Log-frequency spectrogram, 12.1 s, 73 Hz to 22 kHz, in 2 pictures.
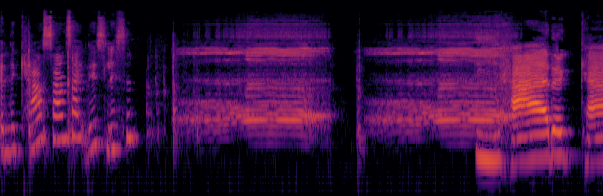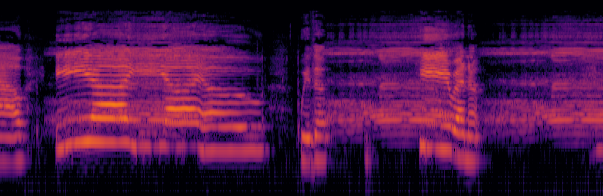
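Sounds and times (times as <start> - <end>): electronic cow moo from toy speaker: 1.8 - 5.2, 6.5 - 8.5, 9.1 - 12.0.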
